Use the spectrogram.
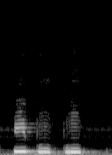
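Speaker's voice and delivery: robot beeps. Pretend. Imitating scanner sounds.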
